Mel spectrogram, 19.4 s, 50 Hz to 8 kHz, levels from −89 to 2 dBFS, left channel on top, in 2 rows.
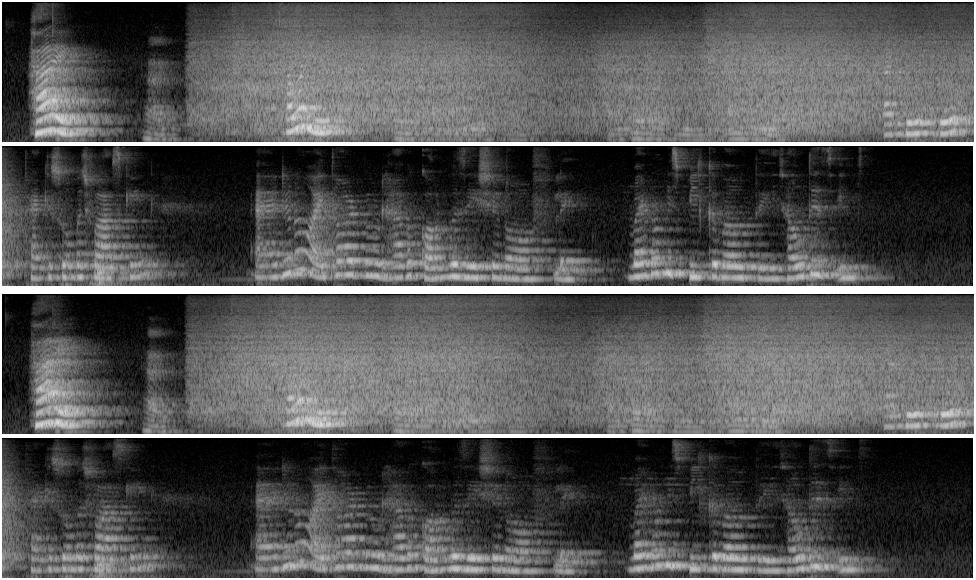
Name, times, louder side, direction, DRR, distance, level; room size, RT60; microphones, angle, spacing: voice 1, 0.3-0.7 2.8-3.4 8.8-9.7 10.0-11.2 12.2-15.5 16.0-18.3, left 1 dB, 30° left, 1 dB, 0.3 m, -24 dB
sound 1, 1.8-9.8, right 1 dB, 80° right, 1.3 m, -29 dB
voice 2, 3.9-5.7 6.0-7.9 11.8-12.3 15.4-15.7, right 1 dB, 60° right, 0 dB, 0.6 m, -38 dB
3.1 x 2.6 x 2.6 m, 0.99 s
head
